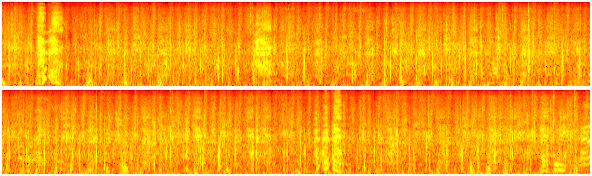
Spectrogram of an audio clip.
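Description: Footsteps of a runner pound steadily on a paved path.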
